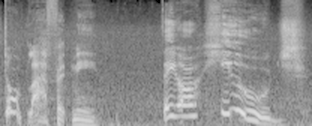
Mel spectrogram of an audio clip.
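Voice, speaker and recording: Casting: anxious, chatty young techie for a game, pitch jumping around, slight background noise. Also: male voice, takes it slowly, exaggerated voice. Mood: sheepish. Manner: hesitant, self-correcting, animated. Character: nervous, chatty, eager young tech scavenger. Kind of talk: naturalistic game dialogue.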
